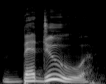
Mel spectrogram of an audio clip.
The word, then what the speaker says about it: bedu: Next, we have bedu. I think the emphasis is on the first syllable. B-E-D-U.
